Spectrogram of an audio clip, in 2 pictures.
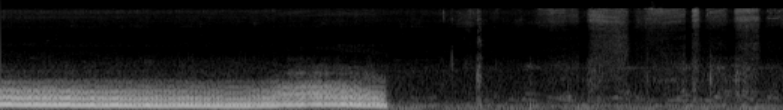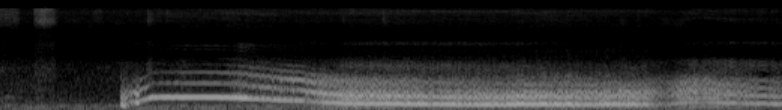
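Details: Young female pet cat in heat at home, one year eight months old, makes strange moaning cries while being wiped. A wavering low yowl stops abruptly. A quiet pause with small handling noises follows, then a sudden rising cry that slides down into a steady drawn-out moan.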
